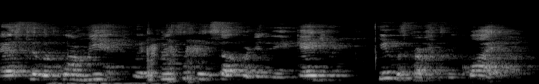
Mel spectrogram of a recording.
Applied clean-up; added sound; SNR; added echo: classical method WPE with log-MMSE.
